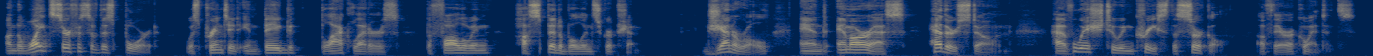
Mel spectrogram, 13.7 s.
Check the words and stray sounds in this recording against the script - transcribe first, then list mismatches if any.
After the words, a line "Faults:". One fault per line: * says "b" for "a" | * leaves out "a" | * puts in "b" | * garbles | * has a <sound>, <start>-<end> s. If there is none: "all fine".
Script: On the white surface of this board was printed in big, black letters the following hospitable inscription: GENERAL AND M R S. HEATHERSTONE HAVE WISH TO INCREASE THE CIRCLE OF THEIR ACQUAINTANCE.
On the white surface of this board was printed in big, black letters the following hospitable inscription: GENERAL AND M R S. HEATHERSTONE HAVE WISH TO INCREASE THE CIRCLE OF THEIR ACQUAINTANCE.
Faults:
all fine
